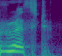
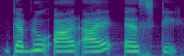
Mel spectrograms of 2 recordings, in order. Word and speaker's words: wrist: watch in this the spelling the pronoun the pronunciation is your wrist w is your silent isn't it w is for w is your silent but the spelling is what is the spelling w-r-i-s-t wrist all right next is fizzle w-h-i-s-t-l-e whistle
